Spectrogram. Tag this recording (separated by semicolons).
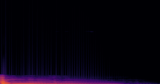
percussion; transformation; wood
